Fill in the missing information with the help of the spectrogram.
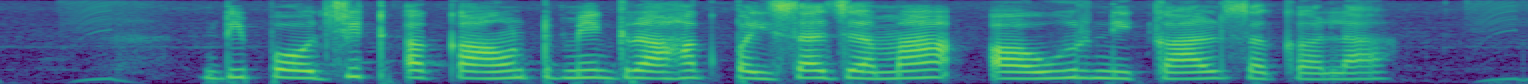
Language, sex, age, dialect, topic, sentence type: Bhojpuri, female, 18-24, Western, banking, statement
